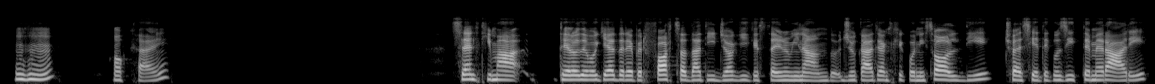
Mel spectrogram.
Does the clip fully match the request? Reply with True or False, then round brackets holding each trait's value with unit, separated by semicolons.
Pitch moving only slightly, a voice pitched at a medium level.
False (2.0 semitones; 205 Hz)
